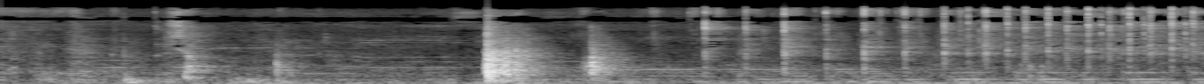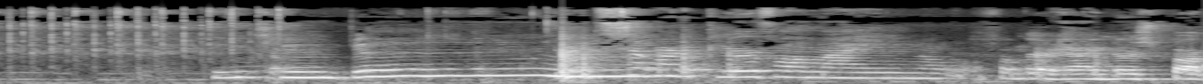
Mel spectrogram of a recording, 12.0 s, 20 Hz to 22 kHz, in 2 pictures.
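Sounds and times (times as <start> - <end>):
bottle being shaken clicking: 3.5 - 7.6.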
